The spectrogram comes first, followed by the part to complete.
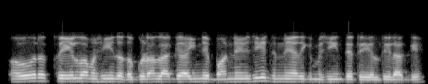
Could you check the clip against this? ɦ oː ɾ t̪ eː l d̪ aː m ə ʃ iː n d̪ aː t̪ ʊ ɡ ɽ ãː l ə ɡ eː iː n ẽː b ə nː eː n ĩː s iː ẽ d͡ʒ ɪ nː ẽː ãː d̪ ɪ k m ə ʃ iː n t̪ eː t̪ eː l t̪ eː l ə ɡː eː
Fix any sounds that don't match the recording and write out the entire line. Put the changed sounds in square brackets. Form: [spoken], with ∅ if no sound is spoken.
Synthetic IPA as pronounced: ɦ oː ɾ t̪ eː l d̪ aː m ə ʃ iː n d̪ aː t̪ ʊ ɡ ɽ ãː l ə ɡ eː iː n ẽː b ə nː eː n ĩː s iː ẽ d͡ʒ ɪ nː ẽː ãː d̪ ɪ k m ə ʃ iː n t̪ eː t̪ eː l t̪ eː l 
